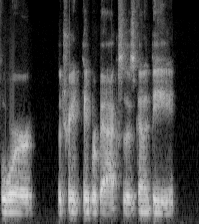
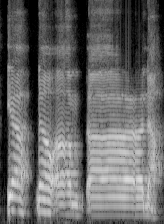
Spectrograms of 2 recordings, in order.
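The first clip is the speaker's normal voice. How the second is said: higher, hammed-up awkward no; imitating a big guy brushing it off; playful higher mock refusal; mock flat refusal; 5 semitones higher, much slower than usual. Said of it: "he goes".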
